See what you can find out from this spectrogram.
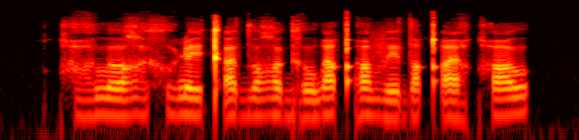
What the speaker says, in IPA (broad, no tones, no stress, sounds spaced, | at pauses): qʰ o̤ l ɤ ʁ ə̤ x o̤ ɳ e kʼ a d o ʁ ɵ ɡ ə̤ o̯ w ɛ qʼ ə̤ o̯ v e d a qʼ ə j ə̤ qʰ o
